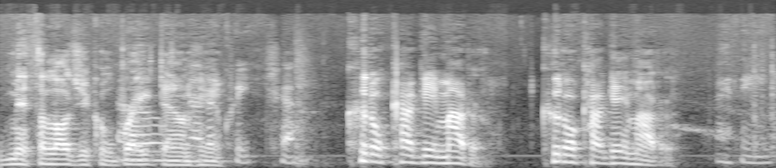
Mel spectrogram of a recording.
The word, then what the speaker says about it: Kurokage Maru: So we have some reference to these, because this is only really supposed to be pronunciation, not a full mythological breakdown another here. creature. Kurokage Maru.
